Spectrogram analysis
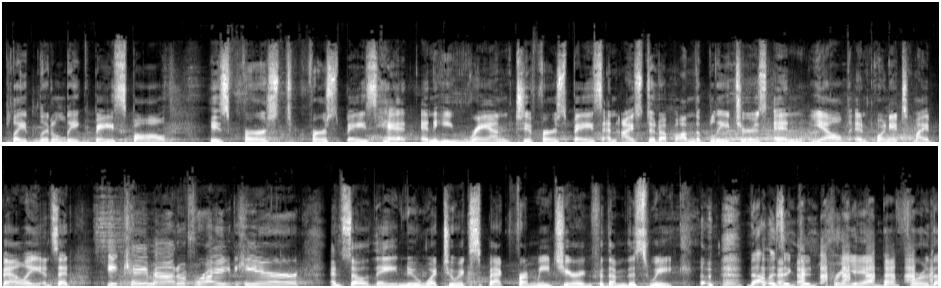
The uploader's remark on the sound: Live at the Collegiate Open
